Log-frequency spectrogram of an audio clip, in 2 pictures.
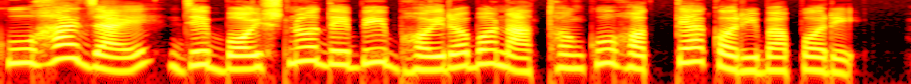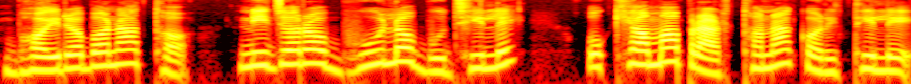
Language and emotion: Odia, neutral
